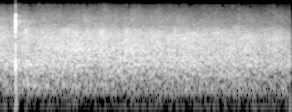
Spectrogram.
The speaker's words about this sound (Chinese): 什么叫 VSOB 呢？Very special old people， 特别尊贵的长者，我们给这些年长的拍手。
